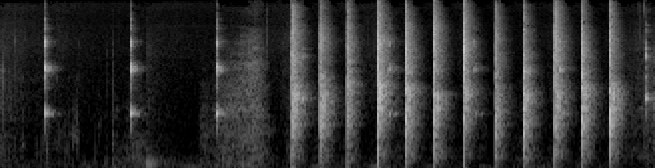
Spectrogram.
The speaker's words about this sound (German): Wenn ich jetzt die Triolen klatsche, dann äh, teile ich ja diese Viertelnote in drei Achtel ja. pro Note und das klingt dann so.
